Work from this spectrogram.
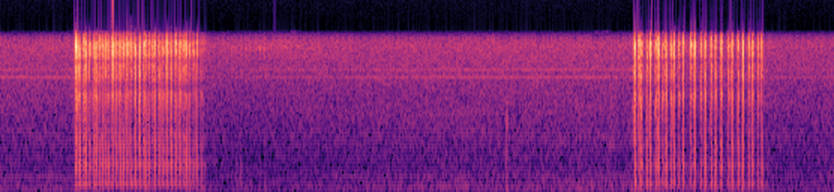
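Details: Sleeping pet dog snoring loudly, described as snoring like an old man: two rasping, broadband snorts about a second long, spaced roughly four seconds apart, with quiet breathing between them.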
